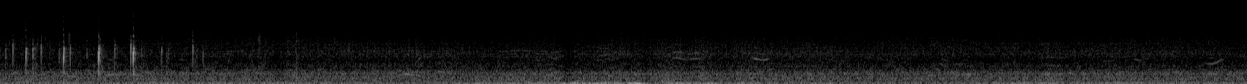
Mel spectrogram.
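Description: A few scattered hand claps in the first second or so, then steady outdoor ambience: a low rumble with faint voices.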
